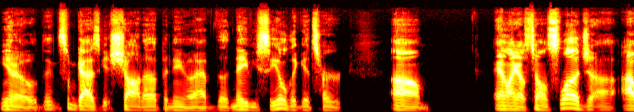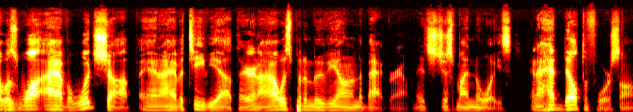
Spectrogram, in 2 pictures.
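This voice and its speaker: On a very clean recording with a silent background and a dry, close sound without echo, a man with an unremarkable speaking voice talks at a fairly quick pace, his pitch fairly low with ordinary variation. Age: 40s. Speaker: podcast guest, action movie podcaster. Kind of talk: casual chat.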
